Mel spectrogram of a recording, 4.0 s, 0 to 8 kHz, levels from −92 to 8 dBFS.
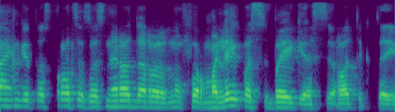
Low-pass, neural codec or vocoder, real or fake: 7.2 kHz; codec, 16 kHz, 4 kbps, X-Codec, HuBERT features, trained on general audio; fake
